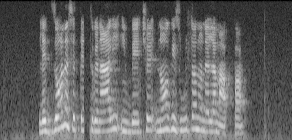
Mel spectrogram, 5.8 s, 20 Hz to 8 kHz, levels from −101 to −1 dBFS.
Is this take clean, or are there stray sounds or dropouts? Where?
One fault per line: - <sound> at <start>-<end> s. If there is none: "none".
- dropout at 1.7-1.8 s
